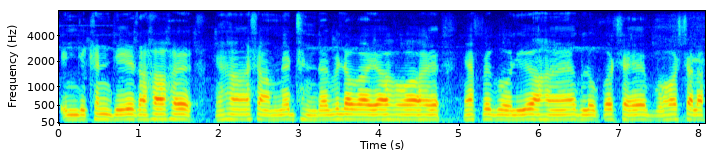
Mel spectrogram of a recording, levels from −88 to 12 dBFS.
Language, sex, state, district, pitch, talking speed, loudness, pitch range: Hindi, male, Bihar, West Champaran, 130 Hz, 120 wpm, -16 LUFS, 125-130 Hz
